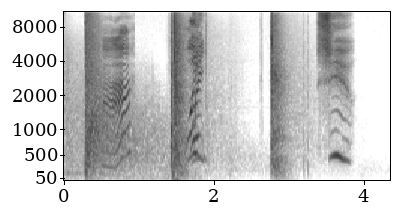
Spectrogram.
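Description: Three sudden cartoon thunder claps, each followed by a short vocal cry from a cartoon raccoon that slides up and down in pitch, the last cry near the end.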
